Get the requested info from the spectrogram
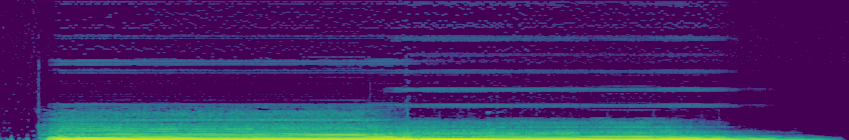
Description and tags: I created this fog horn effect from a sound that I discovered. After processing it, I got this.
air, boat, dock, fog, horn, tug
